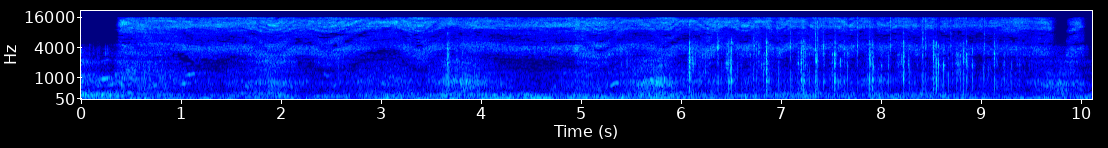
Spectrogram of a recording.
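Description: Aerosol spray paint can spraying orange fill in a long, steady hiss, cut off briefly at the start and at the end as the nozzle is let go. In the second half rapid crackly ticks run over the hiss.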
